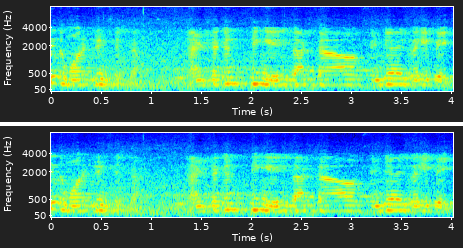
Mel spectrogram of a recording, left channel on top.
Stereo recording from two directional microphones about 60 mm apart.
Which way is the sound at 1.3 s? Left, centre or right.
Left.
